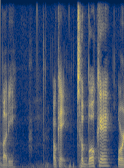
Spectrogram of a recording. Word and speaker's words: bokeh: He must have been fed up with like, hey, this bokeh looks great. I'm so boke. So he basically went through a lesson. It's bokeh, Keh, bokeh.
